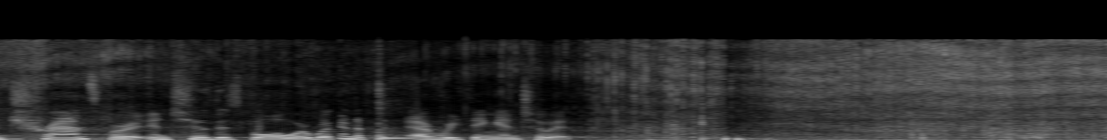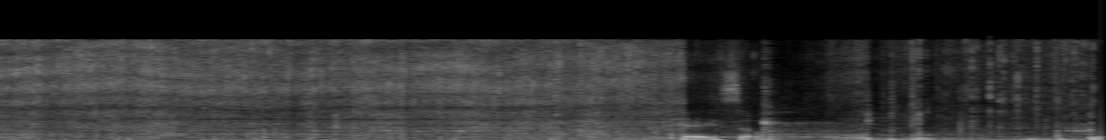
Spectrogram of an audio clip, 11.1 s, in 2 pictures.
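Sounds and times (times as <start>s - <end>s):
egg sizzling in grease: 0.0s - 11.0s.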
